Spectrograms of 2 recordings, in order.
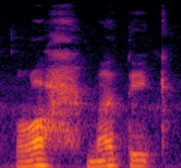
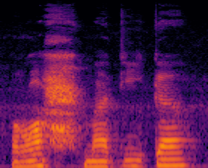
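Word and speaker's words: رحمتك: The last one is rahmatik, or you can say rahmatika, rahmatika. If you stop, you can say rahmatik, rahmatik.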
